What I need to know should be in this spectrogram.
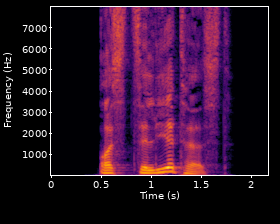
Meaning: inflection of oszillieren: 1. second-person singular preterite 2. second-person singular subjunctive II
- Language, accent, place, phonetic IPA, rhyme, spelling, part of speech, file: German, Germany, Berlin, [ɔst͡sɪˈliːɐ̯təst], -iːɐ̯təst, oszilliertest, verb, De-oszilliertest.ogg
